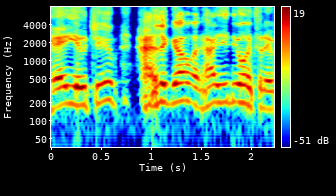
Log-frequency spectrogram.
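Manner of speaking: lightly hammed-up shout-out; calling out greeting. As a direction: wave out an upbeat greeting to the camera. Mock greeting out to YouTube viewers.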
